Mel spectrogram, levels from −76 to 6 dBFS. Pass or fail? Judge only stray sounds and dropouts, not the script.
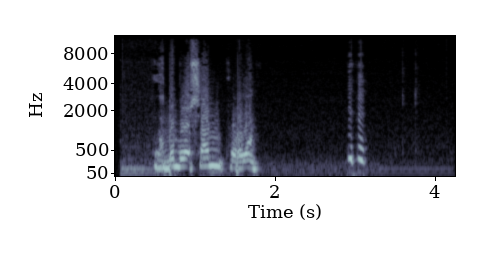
fail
